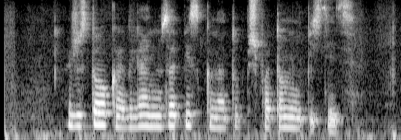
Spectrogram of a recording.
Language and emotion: Russian, neutral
